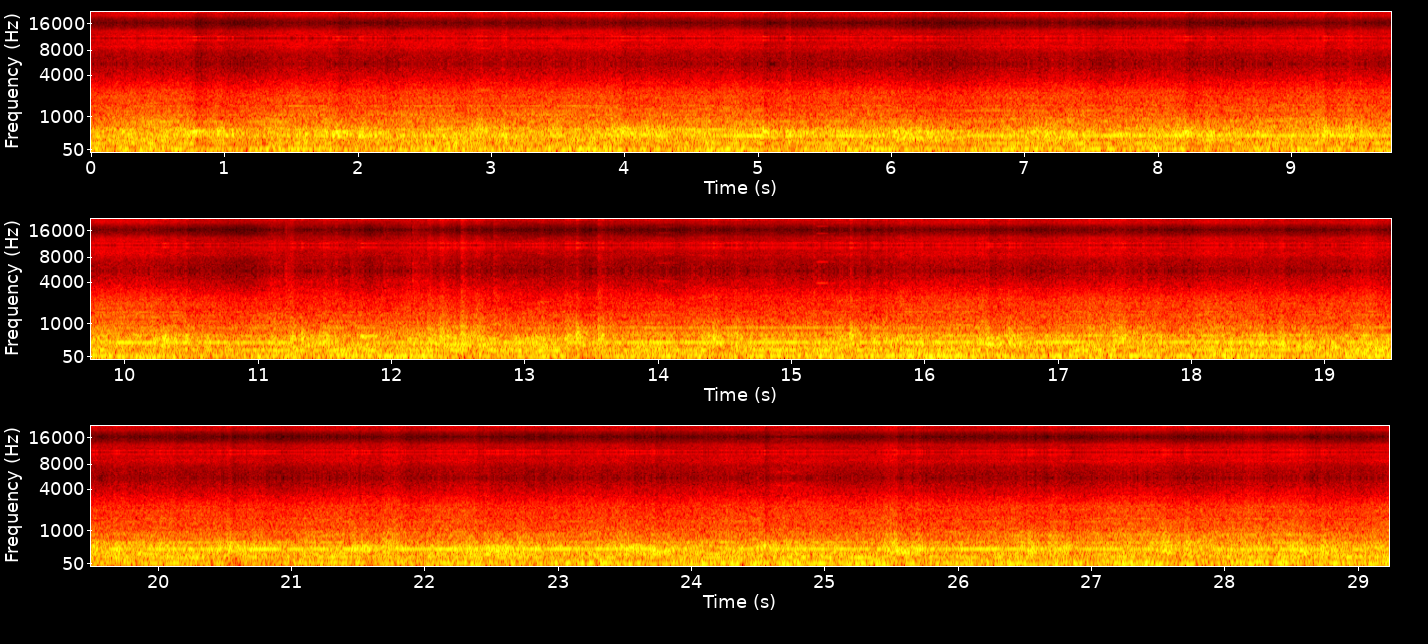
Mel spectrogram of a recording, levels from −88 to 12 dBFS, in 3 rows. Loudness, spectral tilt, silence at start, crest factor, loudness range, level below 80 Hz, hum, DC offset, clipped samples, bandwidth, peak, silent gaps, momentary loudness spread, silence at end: -16 LUFS; -7 dB/octave; 0 s; 14 dB; 1 LU; -22 dBFS; none; under 0.1%; under 0.1%; over 20 kHz; -2 dBFS; none; 2 LU; 0 s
